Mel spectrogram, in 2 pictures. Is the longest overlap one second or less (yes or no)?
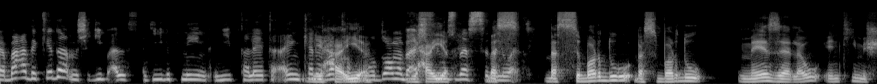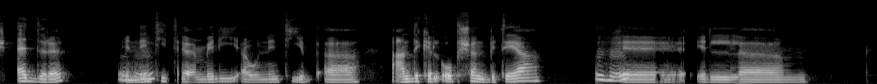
no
